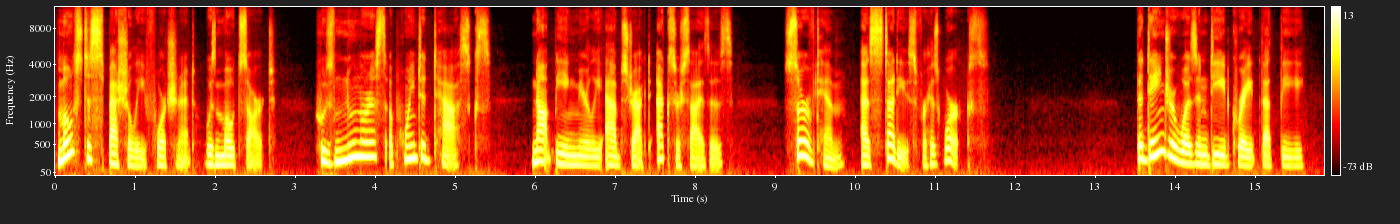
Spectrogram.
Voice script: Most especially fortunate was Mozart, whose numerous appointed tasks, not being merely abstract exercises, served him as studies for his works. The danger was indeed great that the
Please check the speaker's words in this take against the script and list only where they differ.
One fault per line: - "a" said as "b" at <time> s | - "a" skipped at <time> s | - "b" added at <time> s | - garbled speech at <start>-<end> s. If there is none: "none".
none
